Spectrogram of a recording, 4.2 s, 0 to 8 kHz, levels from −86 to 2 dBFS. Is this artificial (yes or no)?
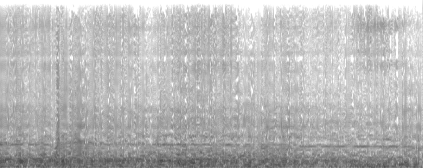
yes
